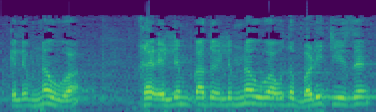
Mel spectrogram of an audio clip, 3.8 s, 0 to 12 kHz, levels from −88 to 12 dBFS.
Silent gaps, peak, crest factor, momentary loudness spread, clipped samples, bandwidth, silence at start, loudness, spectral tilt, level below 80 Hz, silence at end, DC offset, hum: none; 0 dBFS; 14 dB; 5 LU; under 0.1%; 8 kHz; 0 s; -13 LUFS; -5 dB/octave; -46 dBFS; 0 s; under 0.1%; none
